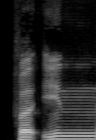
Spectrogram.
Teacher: فإن مع العسر يسرا فإن فا زبر فا همزة نون زر إن نون زبر না إن فإن নুনের উপরে তাসদীদ ওয়াজিব গুন্না।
